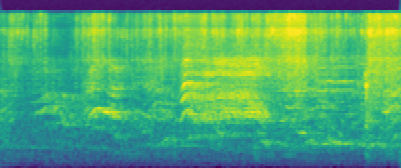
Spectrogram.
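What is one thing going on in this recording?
A plastic bag crinkles as it is pulled off.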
